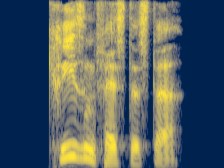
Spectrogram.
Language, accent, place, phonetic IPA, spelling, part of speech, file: German, Germany, Berlin, [ˈkʁiːzn̩ˌfɛstəstɐ], krisenfestester, adjective, De-krisenfestester.ogg
- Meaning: inflection of krisenfest: 1. strong/mixed nominative masculine singular superlative degree 2. strong genitive/dative feminine singular superlative degree 3. strong genitive plural superlative degree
